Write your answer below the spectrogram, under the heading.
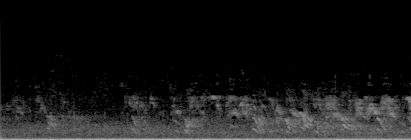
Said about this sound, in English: Yeah, we've got quite a lot in North Kingston. Mm-hmm. So this is Damon's sparrows.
